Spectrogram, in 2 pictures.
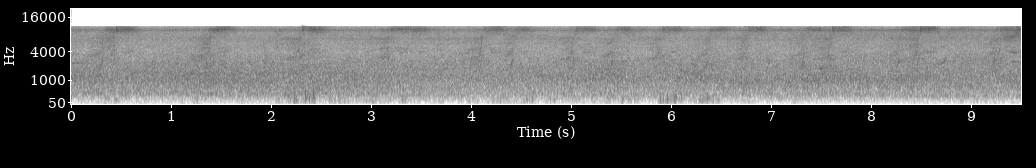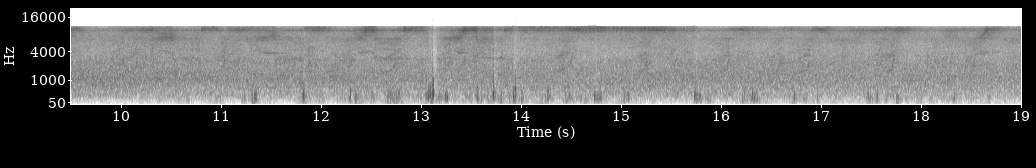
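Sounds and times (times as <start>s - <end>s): tram running on track: 0.0s - 19.0s.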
